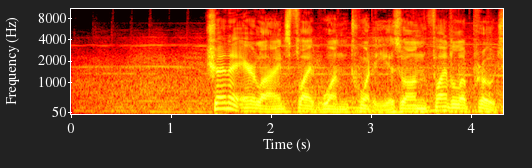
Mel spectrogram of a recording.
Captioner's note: voiceover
